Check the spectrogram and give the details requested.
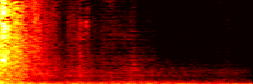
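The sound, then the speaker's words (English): A small sealed door to a crawl space, its seam carved with a pocket knife, is wrenched open with one loud, sharp crack at the start, followed by a fading low rumble. No one speaks. “had yanked the little door open with a loud crack.”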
